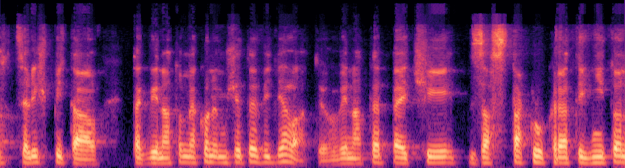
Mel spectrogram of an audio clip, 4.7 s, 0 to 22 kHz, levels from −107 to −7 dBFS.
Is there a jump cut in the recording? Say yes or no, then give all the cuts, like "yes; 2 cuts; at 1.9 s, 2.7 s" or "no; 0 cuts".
no; 0 cuts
